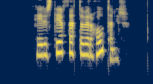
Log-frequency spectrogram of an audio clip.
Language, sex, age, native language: Icelandic, female, 30-39, Icelandic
